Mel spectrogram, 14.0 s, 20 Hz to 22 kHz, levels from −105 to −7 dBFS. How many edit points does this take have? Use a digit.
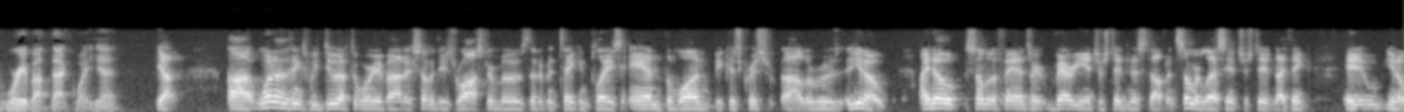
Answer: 1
